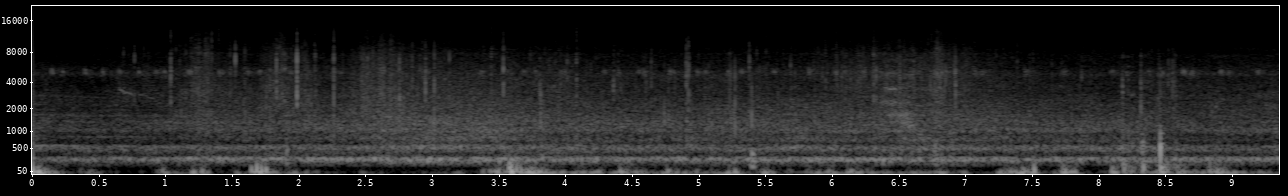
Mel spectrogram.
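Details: A wild bee colony stirred up while hunters open the nest for honey. An even, buzzing drone with a faint higher overtone runs the whole time, with scattered clicks and taps from handling.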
